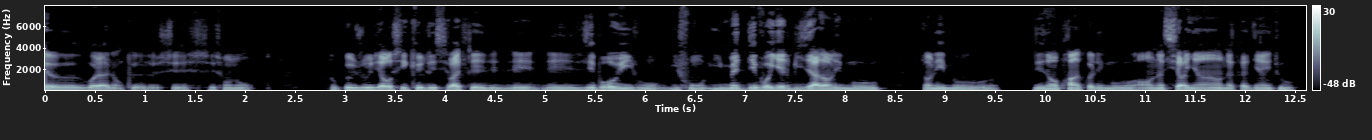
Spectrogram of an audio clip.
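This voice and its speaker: A man with a fairly low voice talks alone about where words come from. He hesitates and restarts often and stops to cough. The sound is dry and close, with little room echo. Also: darkish tone. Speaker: host. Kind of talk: rambling solo talk on language.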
